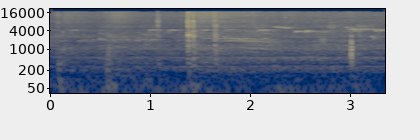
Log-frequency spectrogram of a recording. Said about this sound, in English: And I can see that the hive is literally a hive of activity. Plenty of bees in there. Very busy indeed. I'm giving it a bit of a smoke to let them know that I'm coming.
